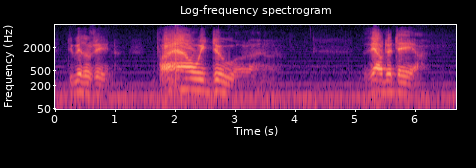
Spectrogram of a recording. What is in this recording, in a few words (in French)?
f emphatique, vibr uvul; Poullaouen; pRReonig douar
